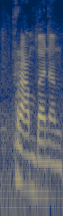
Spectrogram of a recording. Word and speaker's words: Prambanan: just keep it simple now we call it prambanan temple not paraabrahman temple anymore and later if you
